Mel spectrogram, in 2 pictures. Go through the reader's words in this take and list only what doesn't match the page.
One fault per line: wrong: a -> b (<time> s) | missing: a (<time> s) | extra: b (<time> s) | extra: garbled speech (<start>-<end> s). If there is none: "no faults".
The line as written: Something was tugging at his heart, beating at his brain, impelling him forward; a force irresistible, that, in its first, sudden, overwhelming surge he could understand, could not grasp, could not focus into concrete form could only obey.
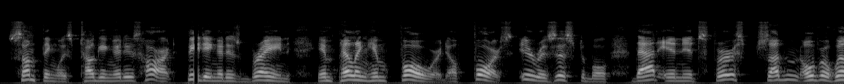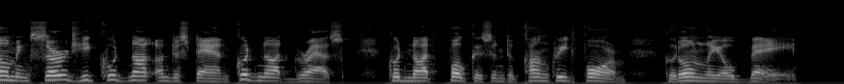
extra: not (9.7 s)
